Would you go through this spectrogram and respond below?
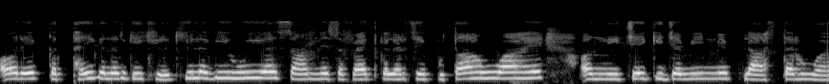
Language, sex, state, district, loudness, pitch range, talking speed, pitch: Hindi, female, Uttar Pradesh, Hamirpur, -13 LUFS, 245-275 Hz, 175 wpm, 255 Hz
